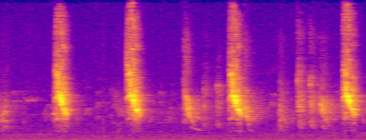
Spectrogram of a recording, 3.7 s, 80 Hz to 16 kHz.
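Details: Tree sparrow chicks and adults calling in various ways, 10 May 2013: strong high chirps mixed with quicker, buzzier chattering notes between them.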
